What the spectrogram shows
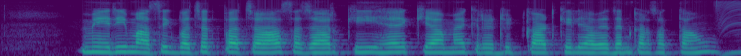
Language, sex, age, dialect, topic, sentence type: Hindi, female, 25-30, Awadhi Bundeli, banking, question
